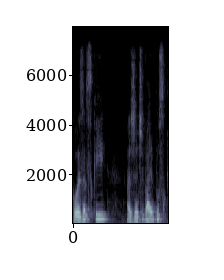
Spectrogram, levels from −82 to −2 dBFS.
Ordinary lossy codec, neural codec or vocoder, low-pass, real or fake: none; none; 7.2 kHz; real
